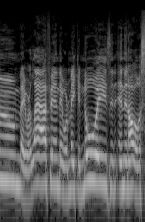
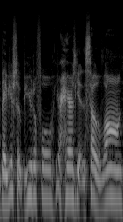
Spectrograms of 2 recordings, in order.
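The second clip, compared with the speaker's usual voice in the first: very soft, low fatherly tenderness; retold tender compliment; 6 semitones lower, 12 dB quieter than usual. Dad doing his daughter's hair, soft tender praise. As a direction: speak softly and lower to a little girl.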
